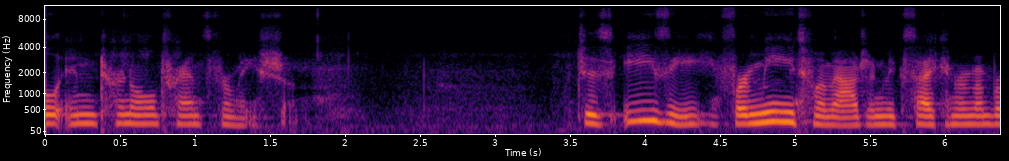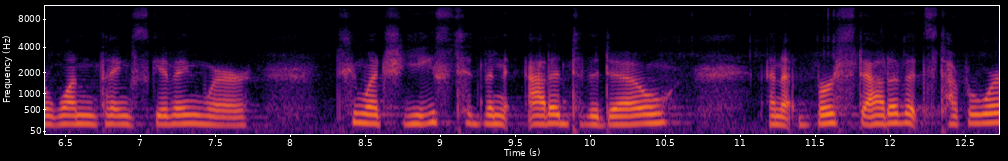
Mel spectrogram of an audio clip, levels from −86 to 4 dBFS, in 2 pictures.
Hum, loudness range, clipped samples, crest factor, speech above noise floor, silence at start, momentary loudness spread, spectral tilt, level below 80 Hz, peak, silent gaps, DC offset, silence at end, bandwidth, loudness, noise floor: none; 7 LU; under 0.1%; 18 dB; 33 dB; 0 s; 15 LU; -7.5 dB/octave; -66 dBFS; -10 dBFS; none; under 0.1%; 0 s; 11 kHz; -28 LUFS; -61 dBFS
